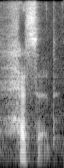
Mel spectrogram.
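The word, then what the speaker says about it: hesed (חסד): That word steadfast love in the Hebrew, it's the word hesed. That's how it's said in Hebrew. Probably could pronounce it better, but that's the word.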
